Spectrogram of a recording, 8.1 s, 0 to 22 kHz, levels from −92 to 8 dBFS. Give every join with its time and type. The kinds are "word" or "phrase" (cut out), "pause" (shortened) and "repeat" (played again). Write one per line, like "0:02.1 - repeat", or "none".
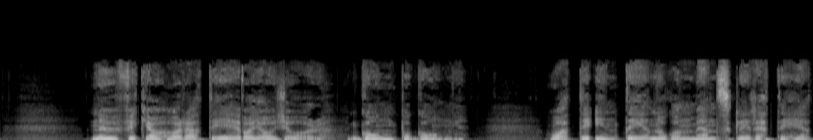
0:02.4 - word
